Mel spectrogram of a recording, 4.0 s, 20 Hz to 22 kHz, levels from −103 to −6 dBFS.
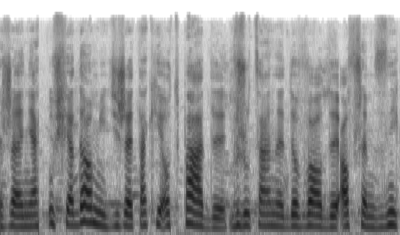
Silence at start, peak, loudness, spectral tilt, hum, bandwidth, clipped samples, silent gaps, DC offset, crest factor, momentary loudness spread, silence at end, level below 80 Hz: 0 s; -6 dBFS; -23 LUFS; -4.5 dB/octave; none; 17 kHz; under 0.1%; none; under 0.1%; 18 dB; 5 LU; 0 s; -58 dBFS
